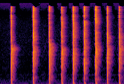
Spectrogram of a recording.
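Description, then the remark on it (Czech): A single person claps nine times in a quick, slightly accelerating rhythm, each clap sharp, with no voices in between. “já už slyším, že mi tleskáš, ale uh, není třeba tleskat po tom tvým zmatení kolem toho, jestli se ho zaslouží nebo ne.”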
